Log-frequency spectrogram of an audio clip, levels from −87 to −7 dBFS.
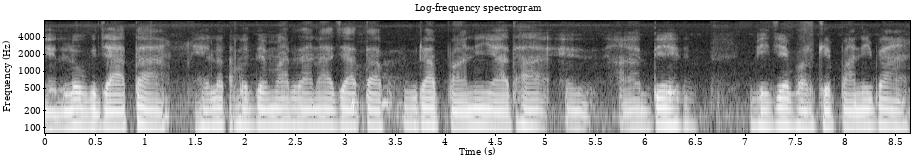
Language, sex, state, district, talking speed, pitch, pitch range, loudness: Bhojpuri, male, Bihar, Gopalganj, 105 wpm, 105 Hz, 100-110 Hz, -18 LUFS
